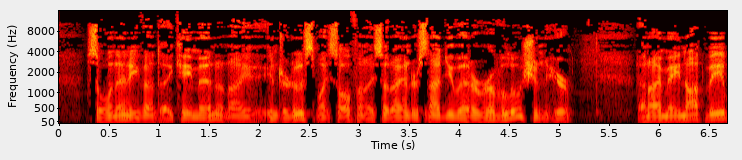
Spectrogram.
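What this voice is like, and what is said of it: Usual voice. Nothing is said of it.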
